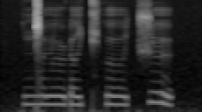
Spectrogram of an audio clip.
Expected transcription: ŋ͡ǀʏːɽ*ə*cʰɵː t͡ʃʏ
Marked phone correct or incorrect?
correct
